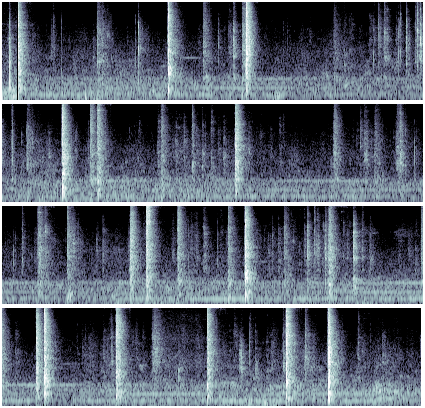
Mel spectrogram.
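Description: PCP air rifles fitted with moderators firing shot after shot: sharp cracks at irregular spacing, often less than a second apart, over a steady low hum.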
